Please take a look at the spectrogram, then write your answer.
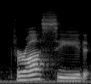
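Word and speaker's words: Ferroseed: So I was like, what is it actually like pronounced as? And apparently it's far and fered. Fro seed and frothorn as opposed to what I said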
